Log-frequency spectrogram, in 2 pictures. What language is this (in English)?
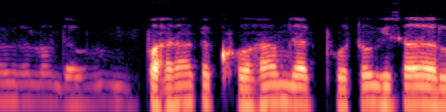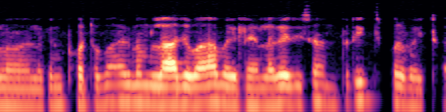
Magahi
